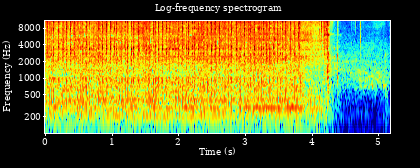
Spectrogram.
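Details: Redmax CHTZ2460L two-stroke hedge trimmer, new fuel filter and spark plug, air filter ruled out; buzzy high rattle holds a few seconds then sags and cuts out on throttle: stalling from faulty carburetor.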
